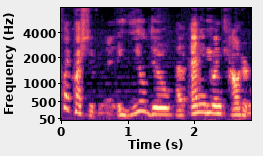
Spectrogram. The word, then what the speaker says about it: Ghille Dhu: so who are the yield do and if you look at their spelling yes it is a sexy plan I'll explain it's spelled g h i l l e d h u yield do they are from the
